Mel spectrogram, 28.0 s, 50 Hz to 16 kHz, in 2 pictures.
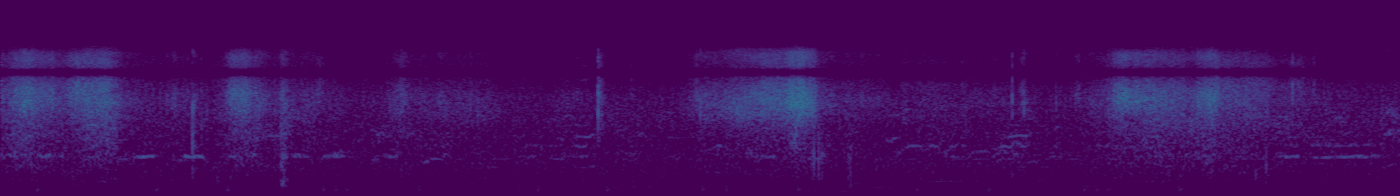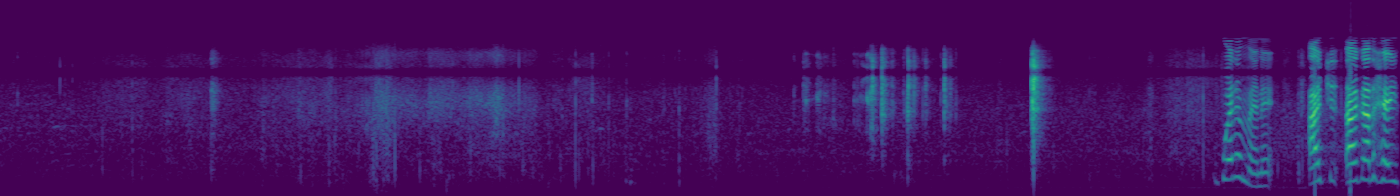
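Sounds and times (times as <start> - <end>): faint background hiss: 0.0 - 28.0.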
